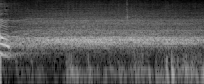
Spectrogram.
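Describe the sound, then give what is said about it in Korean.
A fan-meeting audience, asked by the hosts for applause and cheers, roars with sustained cheering and applause, a dense, steady wash of voices and clapping that holds at an even, loud level for about two seconds. “자, 박수와 함성 한번 주세요!”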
